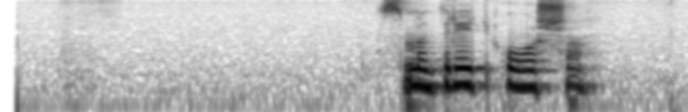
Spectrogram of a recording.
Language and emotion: Russian, neutral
